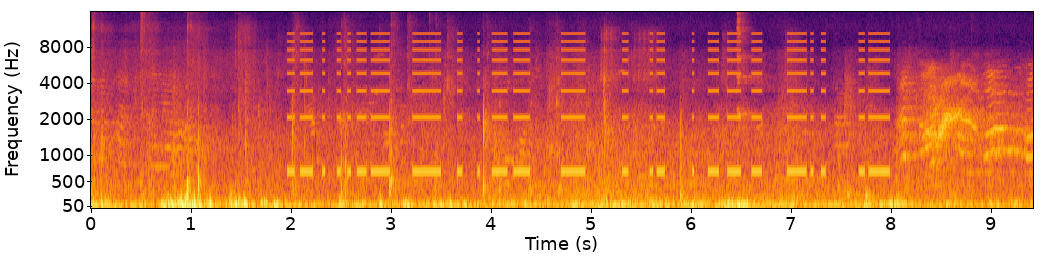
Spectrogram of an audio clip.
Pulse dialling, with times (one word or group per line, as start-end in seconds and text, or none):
none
